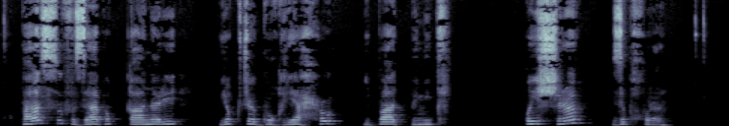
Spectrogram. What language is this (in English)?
Kabardian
